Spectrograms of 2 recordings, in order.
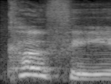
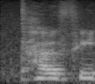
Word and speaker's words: Ko-fi: I'm going with Ko-fi as the pronunciation for this week.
